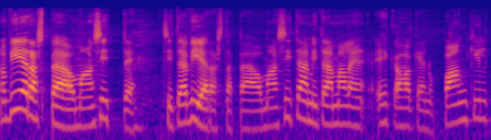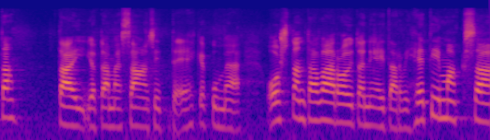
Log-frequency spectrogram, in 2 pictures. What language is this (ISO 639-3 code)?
fin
